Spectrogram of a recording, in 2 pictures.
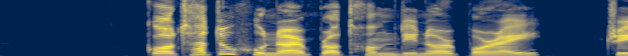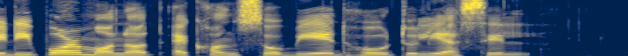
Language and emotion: Assamese, neutral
